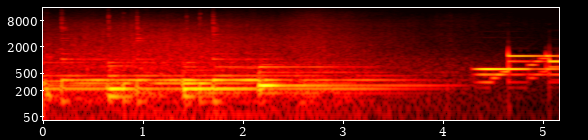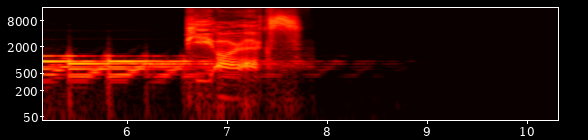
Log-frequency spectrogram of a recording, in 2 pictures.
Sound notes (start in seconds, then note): 0.0 gentle music; 6.6 automated Voice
